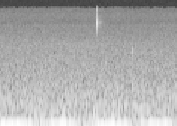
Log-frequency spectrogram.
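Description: Quiet room tone with a steady low hum, and a single faint, short high-pitched click a little over a second in.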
